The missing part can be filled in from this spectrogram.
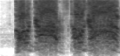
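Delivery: put-on yelled, very high, shrill, loud New York accent. Mocking a woman in a video he is watching: imitating a loud New York accent. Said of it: "just by her fucking loud mouth".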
